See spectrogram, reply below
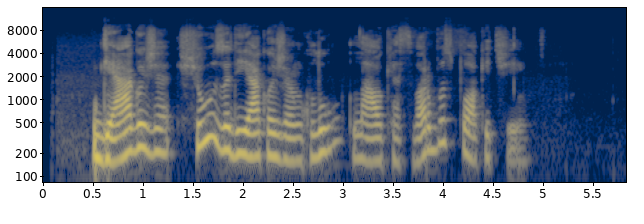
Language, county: Lithuanian, Vilnius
